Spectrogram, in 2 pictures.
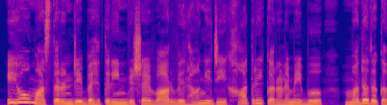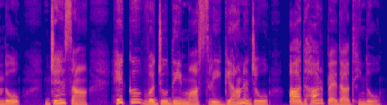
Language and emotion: Sindhi, neutral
